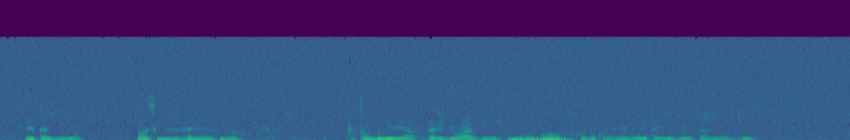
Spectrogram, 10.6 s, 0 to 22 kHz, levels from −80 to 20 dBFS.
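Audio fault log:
Throughout: low bit depth with dither. Speech rounded to 6 bits with dither leaves a steady, even hiss roughly 15 dB down, a flat broadband floor on a spectrogram.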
